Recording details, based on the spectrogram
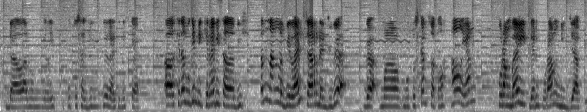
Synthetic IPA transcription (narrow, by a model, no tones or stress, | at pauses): dalaməmilɪhkəput̪usand͡ʒuɡakad͡ʒənɪska | əːkit̪amuŋkɪnpikɪrɲabisaləbɪht̪ənaŋləbɪhlaɲt͡ʃardand͡ʒuɡa | ŋɡaʔməmut̪uskansuat̪uhaljaŋ | kuɾaŋbaɪk̚dankuɾaŋbid͡ʒak̚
